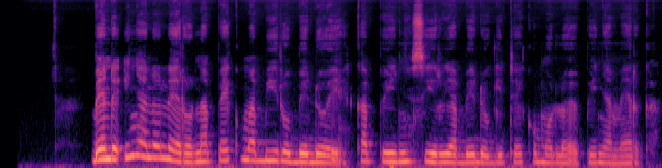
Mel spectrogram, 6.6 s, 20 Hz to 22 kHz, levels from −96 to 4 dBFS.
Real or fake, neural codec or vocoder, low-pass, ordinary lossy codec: real; none; none; none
